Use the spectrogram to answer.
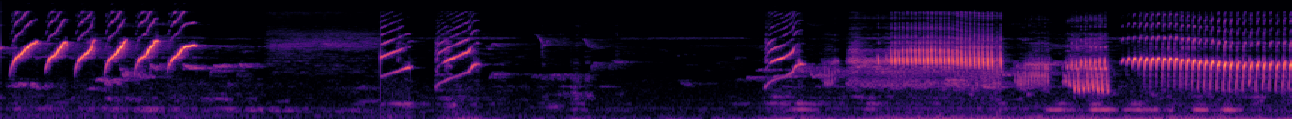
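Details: Canary song played to lure a quiet canary into singing. Rapid upward-sweeping whistles are repeated in a quick series, followed by a pause and a few more sweeps. The song ends with a sustained, rattling, buzzy trill.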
